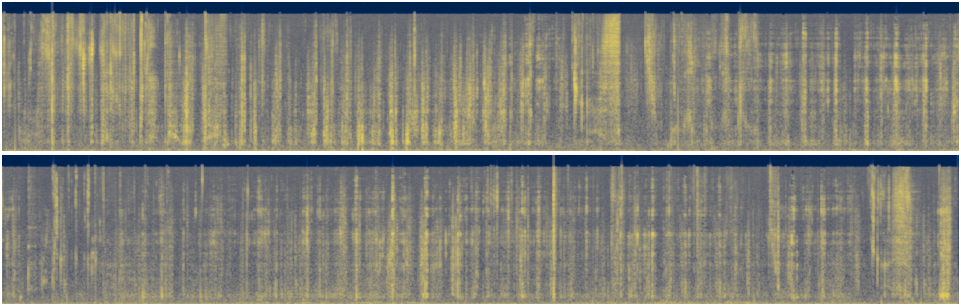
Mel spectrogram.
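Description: Close-miked eating sounds: a bite into a large kielbasa sausage, then steady crunchy, wet chewing made of dense crackling clicks, busiest in the first dozen seconds, with another flurry near the end.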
